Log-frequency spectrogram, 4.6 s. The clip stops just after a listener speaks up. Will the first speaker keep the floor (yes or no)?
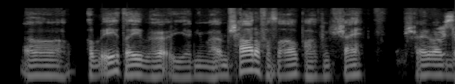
no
